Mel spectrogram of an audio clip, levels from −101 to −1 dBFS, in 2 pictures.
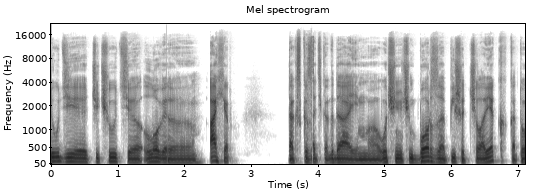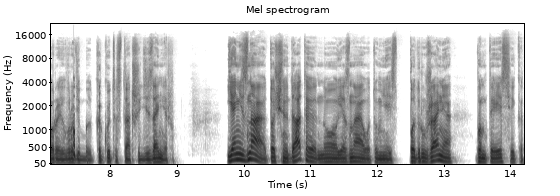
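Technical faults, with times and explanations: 1.71–1.76 s (before "э ахер"), 3.88–3.93 s (before "когда им э") and 7.42–7.46 s (after "борзо пишет человек который"): damaged data in a compressed stream. Corrupt frames throw the decoder out of sync, giving roughly 45 ms glitches. The spectrogram shows broadband smears, and the waveform shows abrupt discontinuities.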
